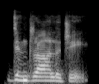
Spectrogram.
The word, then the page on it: dendrology: Indian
